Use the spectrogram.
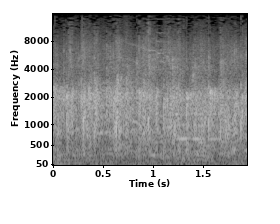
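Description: Studio audience applauding a male contestant on a magician's game show: dense, continuous clapping from a crowd, loud and close throughout with no break.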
